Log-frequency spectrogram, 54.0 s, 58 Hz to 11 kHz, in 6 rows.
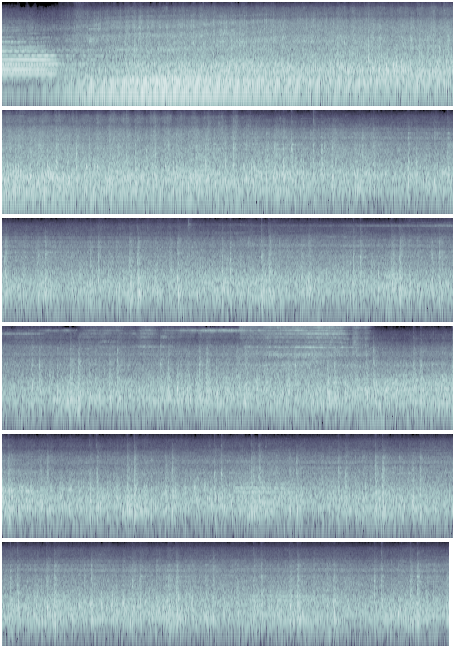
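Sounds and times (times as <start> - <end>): steel wheels rumbling on rail: 0.0 - 54.0
high wheel squeal: 26.4 - 34.5.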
